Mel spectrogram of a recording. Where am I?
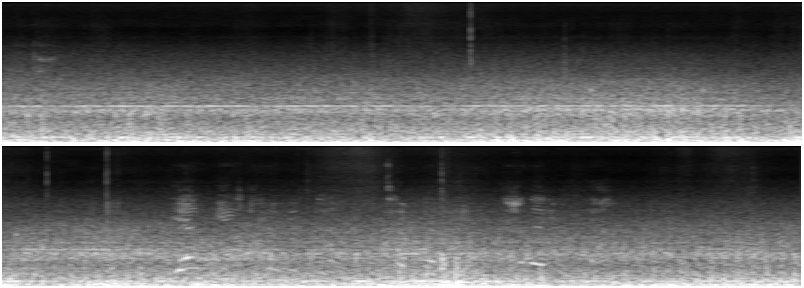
in a car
